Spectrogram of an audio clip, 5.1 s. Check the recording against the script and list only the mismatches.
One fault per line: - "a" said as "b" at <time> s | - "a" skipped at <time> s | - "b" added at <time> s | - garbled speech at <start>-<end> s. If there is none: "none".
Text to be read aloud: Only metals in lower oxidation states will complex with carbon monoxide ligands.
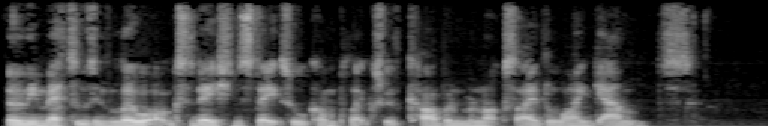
none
